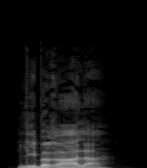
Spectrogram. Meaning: 1. Liberal (male or of unspecified gender) 2. inflection of Liberale: strong genitive/dative singular 3. inflection of Liberale: strong genitive plural
- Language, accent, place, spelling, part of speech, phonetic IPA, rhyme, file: German, Germany, Berlin, Liberaler, noun, [libeˈʁaːlɐ], -aːlɐ, De-Liberaler.ogg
